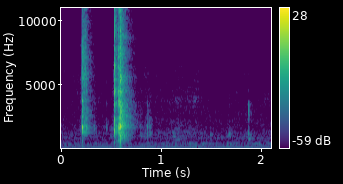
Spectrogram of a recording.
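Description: Aluminium can of carbonated homebrew beer being cracked open at the pull tab: two sharp snaps about a third of a second apart, the second longer and louder.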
